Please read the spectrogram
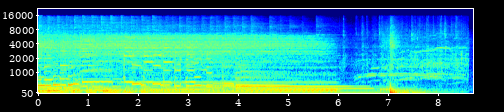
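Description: Electric guitar played through an amplifier along with a recorded band track. About six seconds in the playing winds down to a held, fading chord, a single sharp hit comes about a second later, and the sound cuts off near the end.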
